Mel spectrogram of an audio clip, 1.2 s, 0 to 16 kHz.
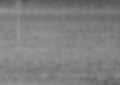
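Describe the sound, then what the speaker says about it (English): Car rolling slowly along a 40 mph road beside a valley, a steady low rumble close by with broadband road noise and no talk. "This car's going pretty slow, actually."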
